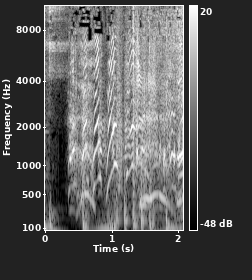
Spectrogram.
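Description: Cartoon characters giggling and snickering in quick, rising-and-falling bursts over a background music track. The laughter starts about half a second in, after a brief dip in the sound.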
